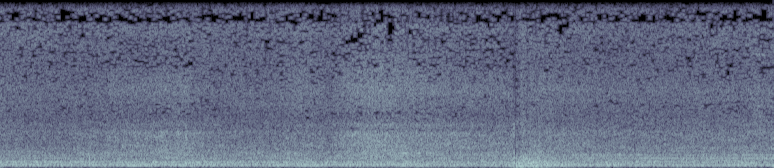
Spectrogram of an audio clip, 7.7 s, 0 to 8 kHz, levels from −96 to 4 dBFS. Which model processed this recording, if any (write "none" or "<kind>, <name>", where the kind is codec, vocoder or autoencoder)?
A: none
